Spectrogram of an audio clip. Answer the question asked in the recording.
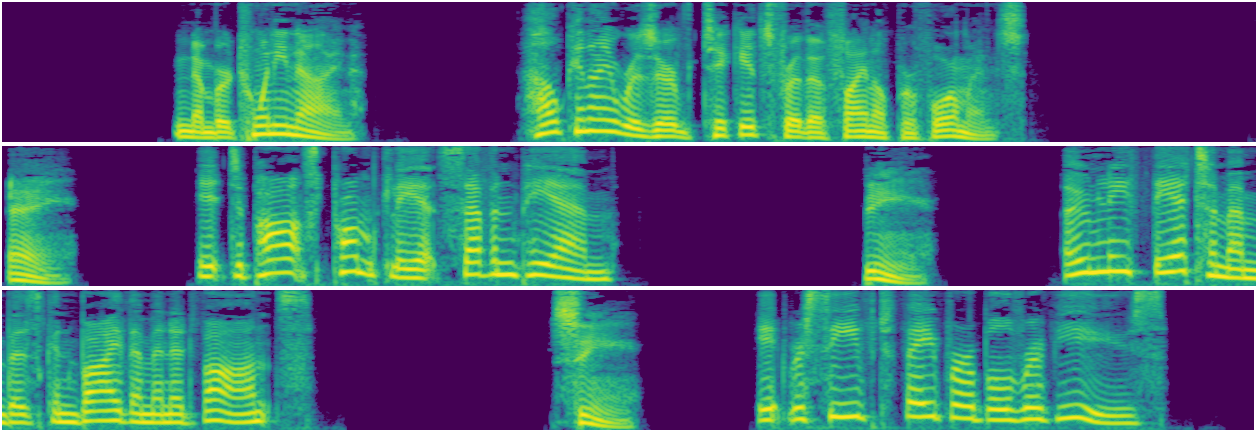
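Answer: B: Only theatre members can buy them in advance.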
